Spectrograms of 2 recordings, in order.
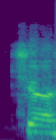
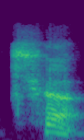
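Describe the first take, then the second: First: The sound is released without a puff of air. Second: The sound is released with a puff of air. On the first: The speaker calls it wrong. "if we do not expel the puff of air, we'll get the ch sound" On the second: The speaker calls it right. "add a breathy aspirated sound to that to make it sound like"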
